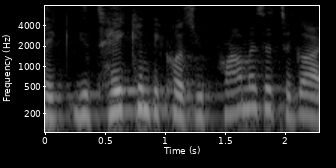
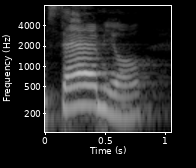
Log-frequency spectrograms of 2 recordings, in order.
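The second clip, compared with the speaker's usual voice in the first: loud mock scream of a name; 2 semitones higher, 12 dB louder than usual. Shown as a demonstration. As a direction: shout the name out, far too loud. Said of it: "God doesn't scream".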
